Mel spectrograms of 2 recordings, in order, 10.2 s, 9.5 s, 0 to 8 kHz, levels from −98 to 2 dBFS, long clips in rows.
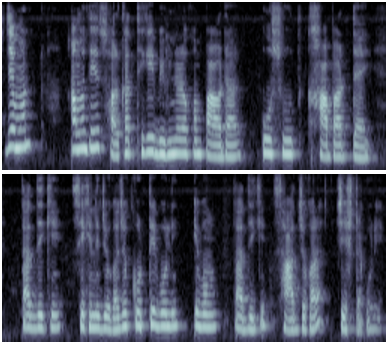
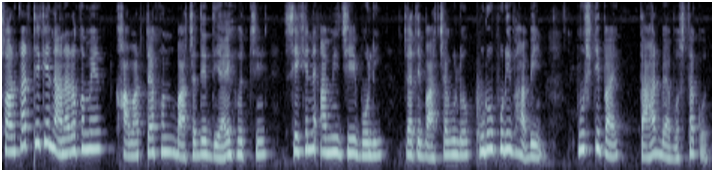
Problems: background sounds at intervals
